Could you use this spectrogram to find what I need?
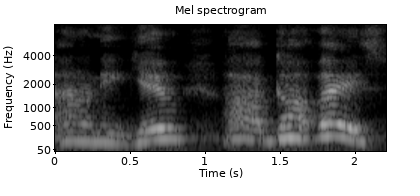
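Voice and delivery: put-on Australian accent. Retelling how a man ditches his wife, in an Australian accent. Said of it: "Pardon my Australian accent".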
